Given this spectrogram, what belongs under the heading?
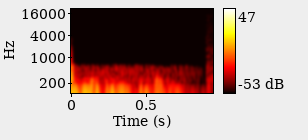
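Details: Fetal heartbeat heard on the ultrasound machine during a pregnancy assessment scan, heart seen pumping nicely, fetus head down: fast, rhythmic whooshing pulses, a normal fetal heartbeat.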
